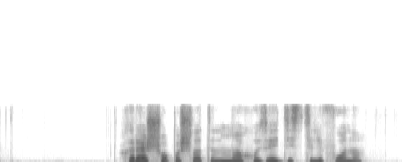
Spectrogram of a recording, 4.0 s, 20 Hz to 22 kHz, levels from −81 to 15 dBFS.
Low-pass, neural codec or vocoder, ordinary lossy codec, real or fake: none; codec, 16 kHz, 0.8 kbps, ZipCodec; none; fake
